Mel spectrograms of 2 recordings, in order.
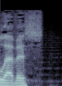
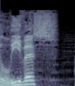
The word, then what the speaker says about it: Levis: So you got Bryce Young, CJ Stroud, Will Anderson Jr., Will Levis. You say Levis. I've heard Levis. – Yeah, it's one that you can go either way.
